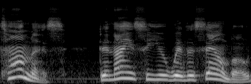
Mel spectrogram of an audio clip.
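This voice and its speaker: A put-on character voice with a fairly high pitch. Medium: read story. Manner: friendly.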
